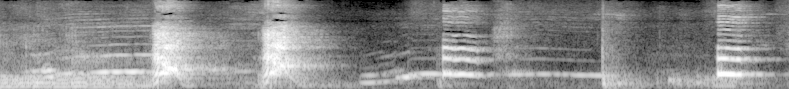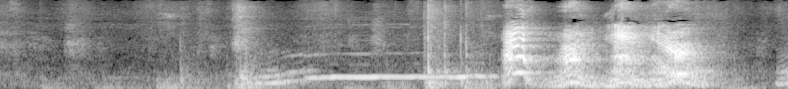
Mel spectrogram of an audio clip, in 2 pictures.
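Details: An older husky being pestered to play by a puppy with a toy chicken. Several short, harmonic yips and barks come about a second apart, then a long level whine, ending in a burst of overlapping noisy barks and scuffling.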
